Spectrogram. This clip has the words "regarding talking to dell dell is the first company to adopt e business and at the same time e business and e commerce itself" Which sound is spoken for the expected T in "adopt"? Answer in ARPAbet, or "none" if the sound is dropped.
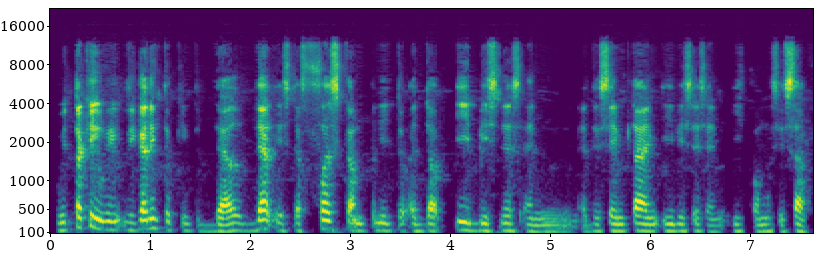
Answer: T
